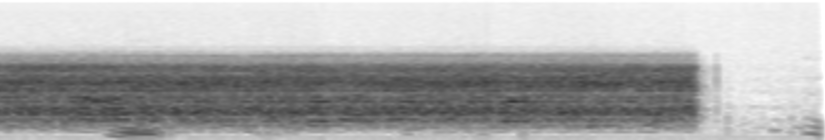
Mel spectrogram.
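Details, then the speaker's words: CB radio returned by a customer complaining of crackling and poor reception, tested on a base station antenna: loud steady hiss with a faint distant-station voice buried in it, then squelch cuts to quiet; normal reception of a distant station. "jak widzimy dalsze stacje będzie w szumie odbierało"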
